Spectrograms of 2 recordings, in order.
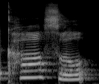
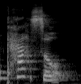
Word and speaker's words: castle: However, they both have a silent T. The castle is old.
